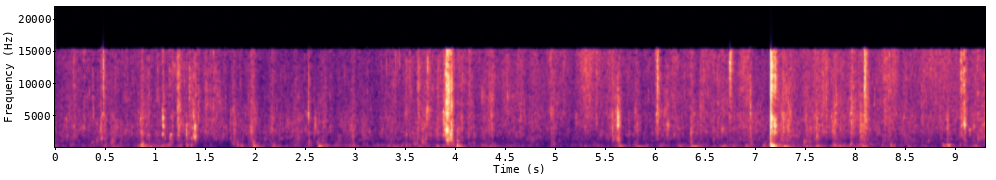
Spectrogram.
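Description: Water slapping against a small boat's hull, with wind on the microphone and a few sharp knocks, the loudest about seven seconds in.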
